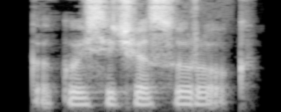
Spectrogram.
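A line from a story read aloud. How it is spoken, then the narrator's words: Quiet question. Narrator (Russian): тихо спросил Барс у Полины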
